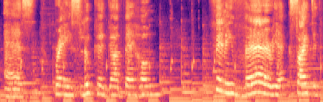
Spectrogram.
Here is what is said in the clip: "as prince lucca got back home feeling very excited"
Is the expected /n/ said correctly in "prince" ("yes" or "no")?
no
